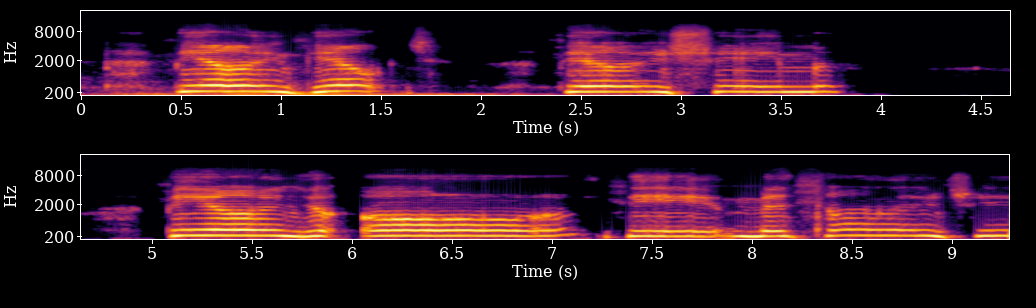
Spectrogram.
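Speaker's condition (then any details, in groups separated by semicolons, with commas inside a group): ALS; swallowing lost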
